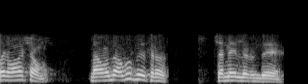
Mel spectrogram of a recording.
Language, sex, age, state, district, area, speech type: Tamil, male, 30-45, Tamil Nadu, Ariyalur, rural, conversation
